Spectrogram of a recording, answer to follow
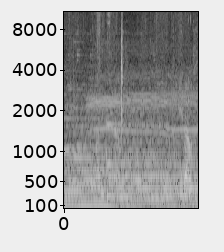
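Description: Background music with long held notes, with sheep bleating over it: a call about two-thirds of a second in and another near the end. A short click a little under a second in.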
